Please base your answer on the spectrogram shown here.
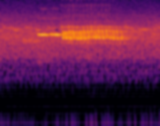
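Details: Japanese robin heard somewhat farther off, singing at dawn in a Koshin mountain forest in May; a thin whistled note, then a long rapid rattling trill of around sixteen pulses lasting about a second, before quiet returns.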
